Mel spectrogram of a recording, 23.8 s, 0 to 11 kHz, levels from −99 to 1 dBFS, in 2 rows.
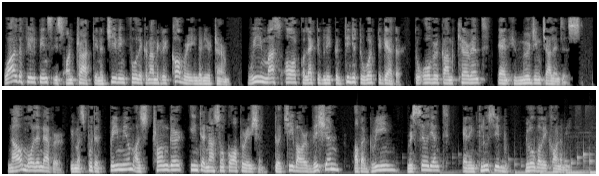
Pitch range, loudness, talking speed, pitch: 115-155 Hz, -22 LUFS, 135 wpm, 130 Hz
